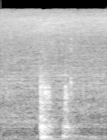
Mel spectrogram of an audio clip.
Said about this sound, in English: So I'm going to wash my hands again.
